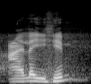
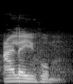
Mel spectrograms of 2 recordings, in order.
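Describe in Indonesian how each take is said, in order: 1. Suku kata terakhir diucapkan dengan vokal i. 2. Suku kata terakhir diucapkan dengan vokal u. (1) "yang pertama" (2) "yang kedua"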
